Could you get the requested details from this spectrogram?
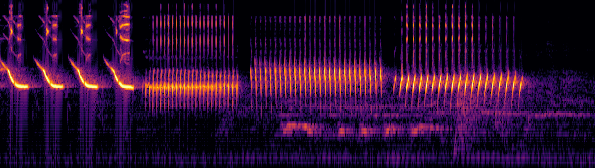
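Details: Canary singing 'gacor' style, a long song used as a lure for young or non-singing canaries: four loud down-slurred whistles, then three dense buzzy trill bursts, with quiet low warbling notes between.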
